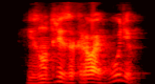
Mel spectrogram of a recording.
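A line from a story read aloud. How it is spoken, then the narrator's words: Whisper aside. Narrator (Russian): шепнул под руку Влад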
